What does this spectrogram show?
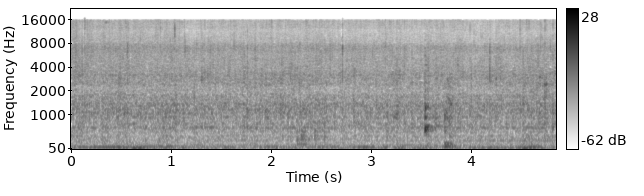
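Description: Ground chicken frying with a gentle, steady sizzle in an electric skillet, with a few soft scrapes and ticks of a slotted spatula stirring it.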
